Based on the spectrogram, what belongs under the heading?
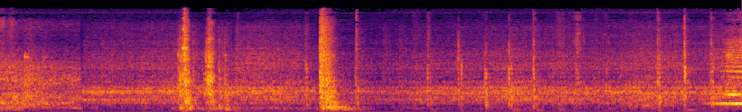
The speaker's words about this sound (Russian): выгоняет из гаража машину.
